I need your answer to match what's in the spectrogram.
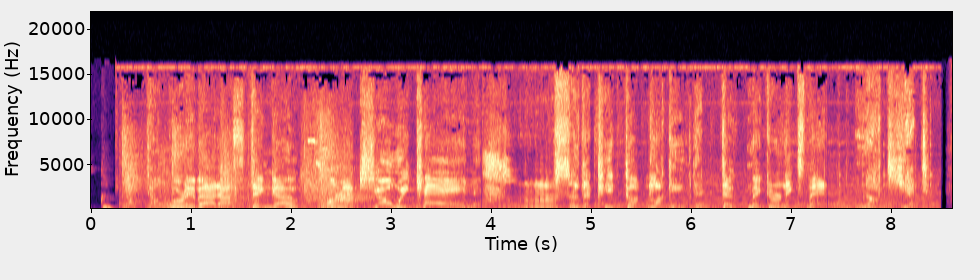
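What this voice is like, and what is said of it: Australian accent. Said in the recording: “Wolverine with an Australian accent”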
